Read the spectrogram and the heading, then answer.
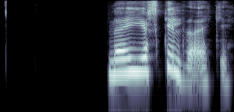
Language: Icelandic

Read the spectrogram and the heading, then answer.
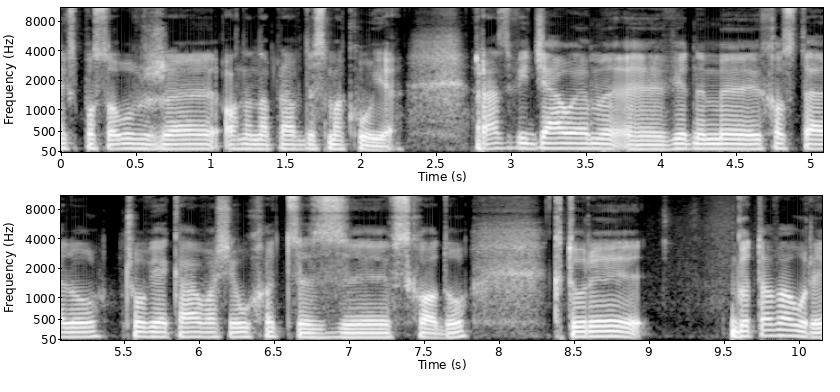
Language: Polish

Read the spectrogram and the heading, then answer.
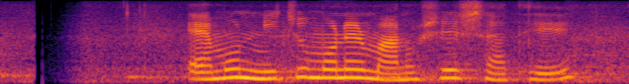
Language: Bangla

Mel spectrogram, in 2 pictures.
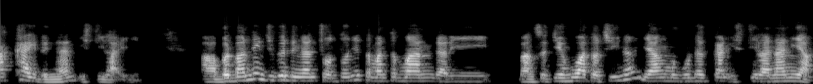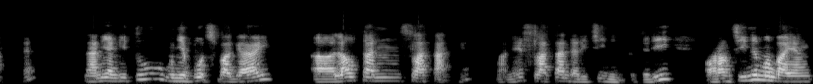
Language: Malay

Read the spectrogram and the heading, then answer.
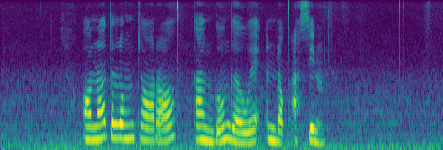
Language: Javanese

